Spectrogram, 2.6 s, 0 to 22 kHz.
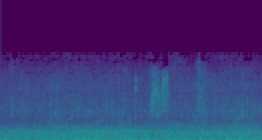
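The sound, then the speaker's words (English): A dense, steady drone of many honeybees buzzing together, kept by urban beekeepers in Berlin, Germany, fairly loud, a continuous swarm hum with no pauses and no voices. “Yet with more than 500 beekeepers in the German capital, there's never a swarm too far away.”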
